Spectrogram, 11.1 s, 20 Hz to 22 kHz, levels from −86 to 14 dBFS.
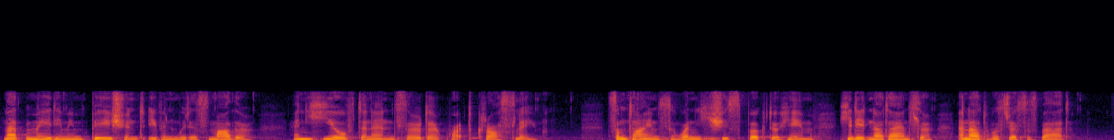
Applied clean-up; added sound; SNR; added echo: none; none; none; none.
